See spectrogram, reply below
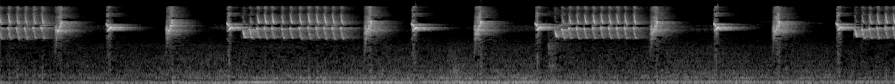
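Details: Konin, or olive-backed sunbird, in full tembakan song recorded as a tutor. Thin, sharp downswept notes alternate with buzzy stuttering trills in quick succession, nearly continuous over nine seconds.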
